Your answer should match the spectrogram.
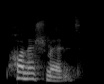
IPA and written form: ˈpʌnɪʃmənt (PUNISHMENT)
